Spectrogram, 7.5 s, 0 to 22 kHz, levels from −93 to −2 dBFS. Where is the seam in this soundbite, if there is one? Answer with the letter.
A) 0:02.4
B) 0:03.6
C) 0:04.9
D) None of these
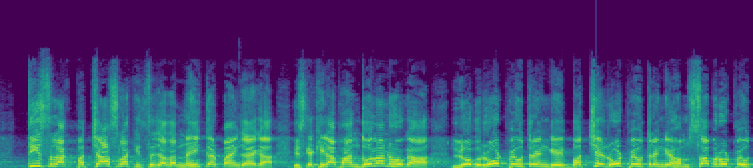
A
